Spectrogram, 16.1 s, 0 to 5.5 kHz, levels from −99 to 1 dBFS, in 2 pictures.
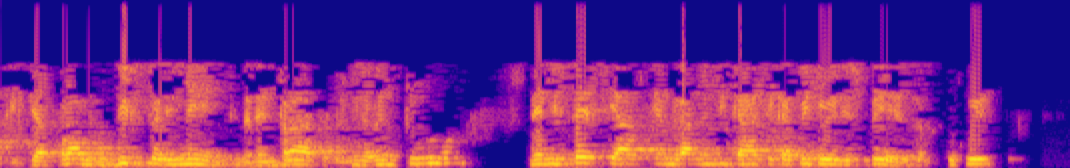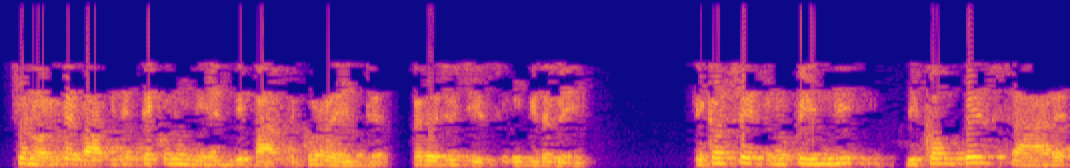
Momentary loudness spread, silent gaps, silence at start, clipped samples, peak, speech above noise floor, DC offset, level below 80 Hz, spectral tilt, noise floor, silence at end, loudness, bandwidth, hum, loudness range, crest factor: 7 LU; none; 0 s; 0.3%; 0 dBFS; 68 dB; under 0.1%; -48 dBFS; -11 dB/octave; -80 dBFS; 0 s; -13 LUFS; 5.4 kHz; none; 2 LU; 12 dB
